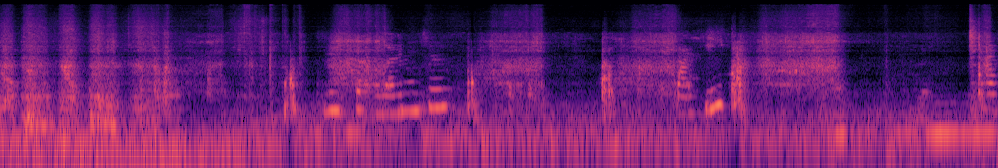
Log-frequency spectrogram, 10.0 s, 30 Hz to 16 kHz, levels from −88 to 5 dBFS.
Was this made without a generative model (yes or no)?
no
